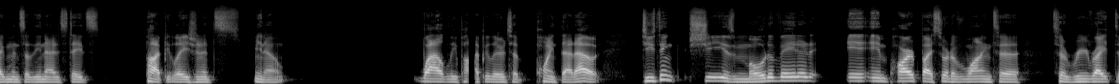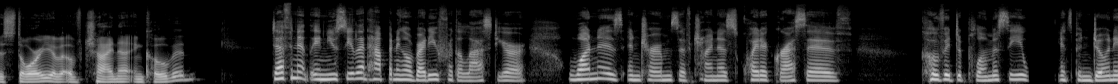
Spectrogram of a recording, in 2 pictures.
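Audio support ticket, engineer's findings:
Digital broadcast dropout, 4.67 to 4.77 s, just before "to point that out". Speech fades out over about 20 ms into a roughly 64 ms silent hole, consistent with two lost frames. Probable component: receiver/decoder muting on failed checksum. Differs from buffer underrun: no repeated or stretched audio, no click, nothing delayed. Programme resumes on time with the gap's content simply gone.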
